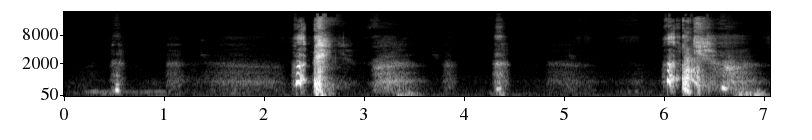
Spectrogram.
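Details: Loud, big sneezes, described as too strong and incredibly tickly to hold back: quiet breathy build-ups, then two sharp explosive sneezes and another loud sneeze near the end; sneezing.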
